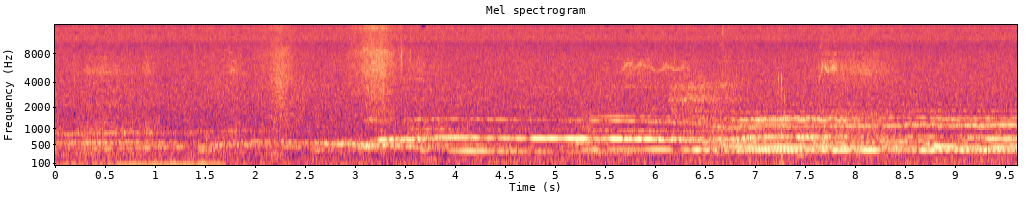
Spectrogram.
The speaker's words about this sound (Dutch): Ik hoop dat je het kan horen. In de verte zijn de wolven aan het huilen.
